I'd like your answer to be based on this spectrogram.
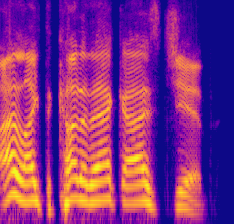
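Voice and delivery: nineteen-fifties style speech. Imitating a team owner talking like someone from the nineteen fifties. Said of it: "talk like somebody out of the nineteen fifties".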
